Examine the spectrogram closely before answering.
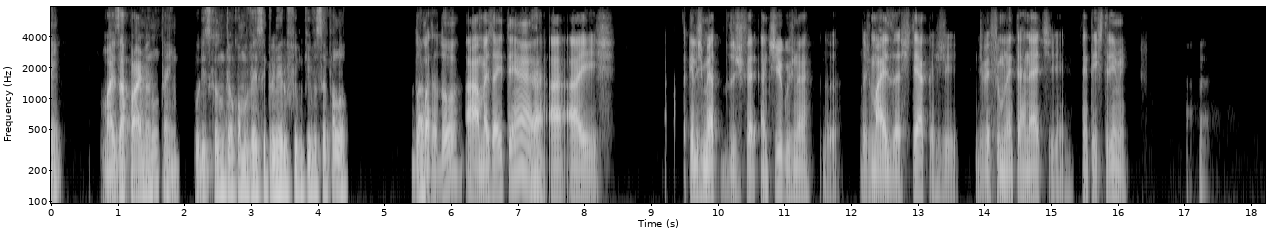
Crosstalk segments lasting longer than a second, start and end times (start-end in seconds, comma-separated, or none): none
